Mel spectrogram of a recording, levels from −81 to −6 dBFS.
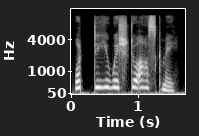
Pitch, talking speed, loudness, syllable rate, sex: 270 Hz, 245 wpm, -15 LUFS, 5.0 syllables/s, female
